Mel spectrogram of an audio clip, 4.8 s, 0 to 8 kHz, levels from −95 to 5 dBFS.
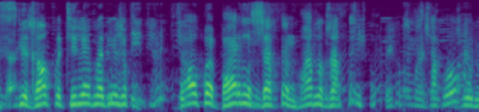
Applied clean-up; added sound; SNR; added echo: neural mask model DeepFilterNet 3.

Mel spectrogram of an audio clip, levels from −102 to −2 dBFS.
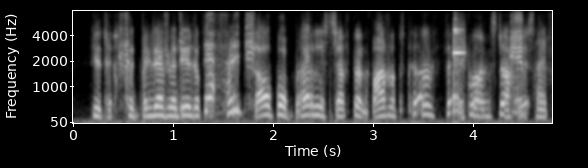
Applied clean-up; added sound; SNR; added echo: neural diffusion model UNIVERSE++.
